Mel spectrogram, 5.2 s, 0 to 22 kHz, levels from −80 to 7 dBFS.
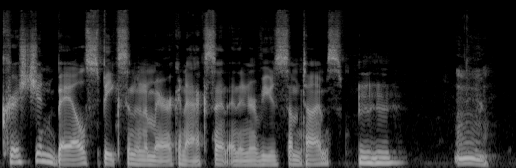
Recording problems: squashed, flat; heavily

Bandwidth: 17 kHz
